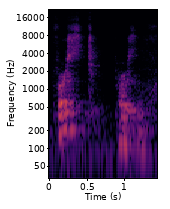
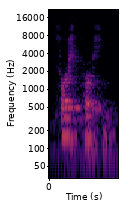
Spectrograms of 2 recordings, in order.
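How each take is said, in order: First: The t sound in 'first' is pronounced. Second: The t sound in 'first' is dropped. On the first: "instead of first person" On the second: "you'll forget about the T"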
